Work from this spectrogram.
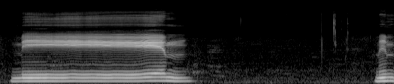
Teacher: মাখরাজ হলো দুই ঠোঁট থেকে উচ্চারণ মিম মিলানো ঠোঁট ছেড়ে দিয়ে আবার মিলালেই হয়ে যায়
